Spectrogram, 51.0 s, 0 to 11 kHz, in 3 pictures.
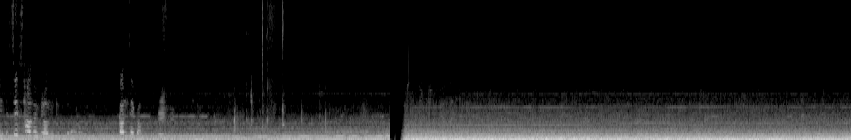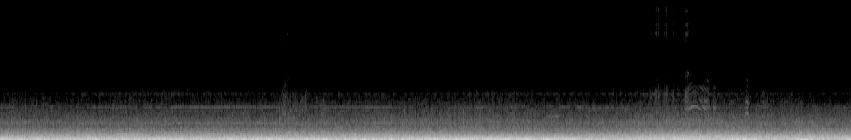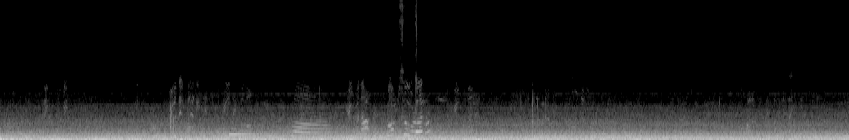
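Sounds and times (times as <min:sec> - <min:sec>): jet airliner cabin rumble: 0:00.0 - 0:51.0.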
